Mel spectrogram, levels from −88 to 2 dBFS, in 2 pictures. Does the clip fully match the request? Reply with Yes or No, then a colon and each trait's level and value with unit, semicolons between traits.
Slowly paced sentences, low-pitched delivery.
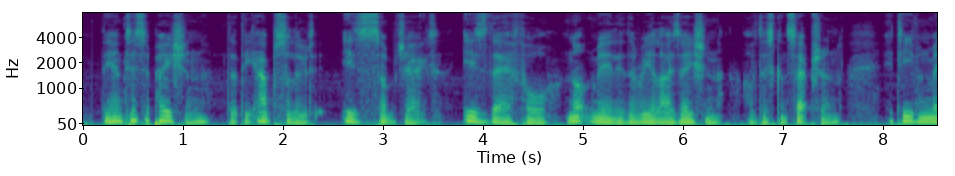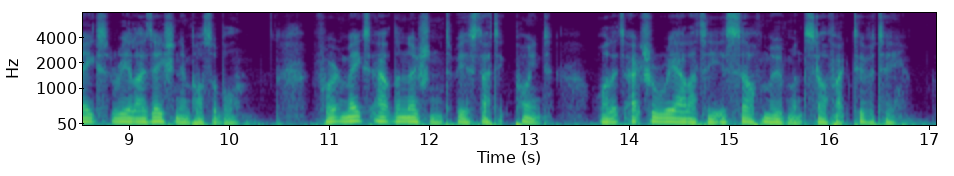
No: average, 150 wpm; very low, 95 Hz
